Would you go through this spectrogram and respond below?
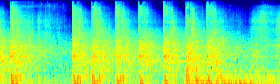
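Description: Gunfire in the video game Control comes in rapid bursts, several sharp volleys separated by brief gaps, loud and close with no talk over it.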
